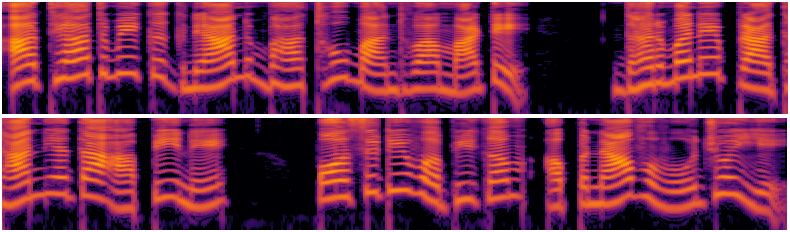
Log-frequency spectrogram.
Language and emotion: Gujarati, neutral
